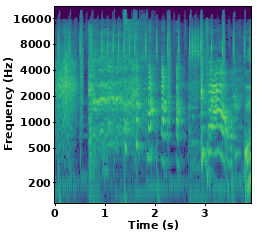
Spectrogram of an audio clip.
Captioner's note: laughing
